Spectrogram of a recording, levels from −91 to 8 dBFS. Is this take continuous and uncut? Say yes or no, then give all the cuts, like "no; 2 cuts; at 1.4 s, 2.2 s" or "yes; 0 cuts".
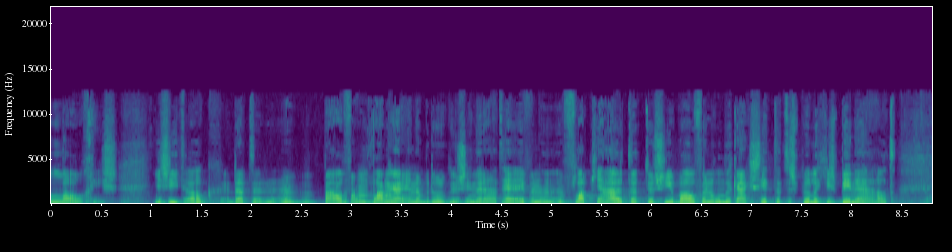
no; 1 cut; at 2.9 s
